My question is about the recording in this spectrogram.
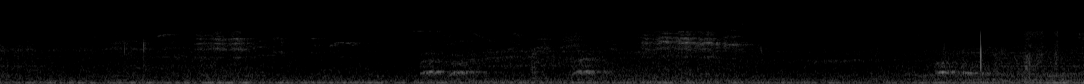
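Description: Faint birds chirping in the background, short calls and quick sliding notes scattered through, over a steady low hum. A small click near the end.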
